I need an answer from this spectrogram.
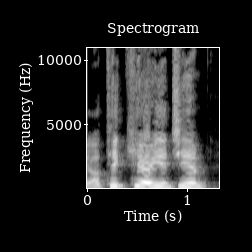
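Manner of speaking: high, loud frantic promise; hysterical cry. A narrator's reading. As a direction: cry it out, near breaking. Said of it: "cried out to him hysterically".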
